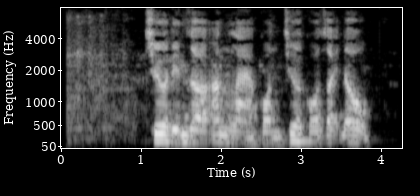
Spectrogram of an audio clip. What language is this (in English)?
Vietnamese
